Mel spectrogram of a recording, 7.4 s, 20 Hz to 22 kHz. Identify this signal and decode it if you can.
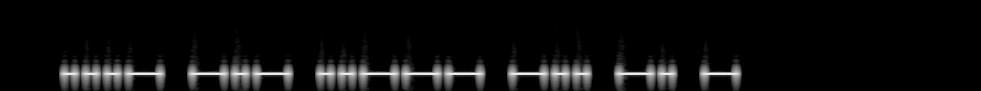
Morse code, heard as a keyed tone, about 15 wpm, 700 Hz. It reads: VK2DNT
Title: DXCC-100 Call Signs - 6 Characters - Repeated 3x - 15wpm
